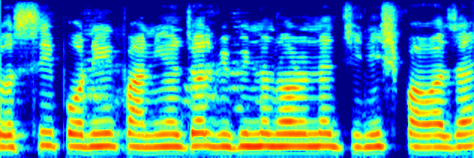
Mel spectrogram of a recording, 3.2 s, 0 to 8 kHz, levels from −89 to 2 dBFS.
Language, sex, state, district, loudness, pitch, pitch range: Bengali, female, West Bengal, North 24 Parganas, -17 LUFS, 230 Hz, 225-235 Hz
